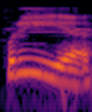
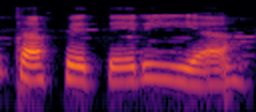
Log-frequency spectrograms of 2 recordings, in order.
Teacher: en el diptongo la cerrada no es tónica, pero en el hiato la cerrada sí es tónica · Aquí estamos viendo algo peculiar, que la vocal cerrada está siendo tildada, es decir, aquí la vocal cerrada lleva la mayor fuerza de voz, por lo tanto estamos hablando de un hiato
